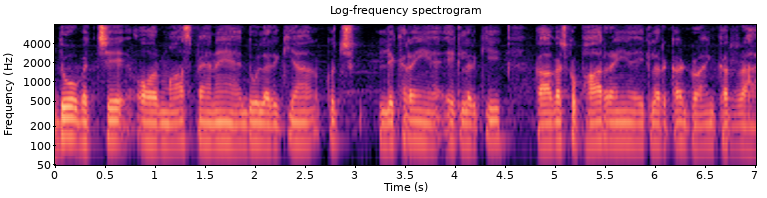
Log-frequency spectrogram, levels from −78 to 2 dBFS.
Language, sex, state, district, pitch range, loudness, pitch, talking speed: Hindi, male, Madhya Pradesh, Katni, 110-120 Hz, -19 LUFS, 115 Hz, 205 wpm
